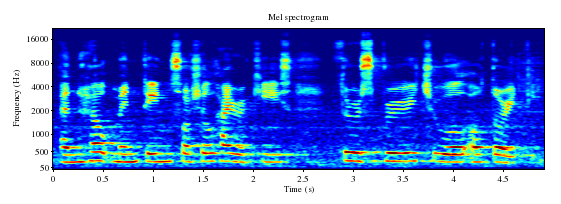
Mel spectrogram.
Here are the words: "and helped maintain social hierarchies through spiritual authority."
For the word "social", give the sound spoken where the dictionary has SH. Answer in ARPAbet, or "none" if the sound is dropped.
SH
